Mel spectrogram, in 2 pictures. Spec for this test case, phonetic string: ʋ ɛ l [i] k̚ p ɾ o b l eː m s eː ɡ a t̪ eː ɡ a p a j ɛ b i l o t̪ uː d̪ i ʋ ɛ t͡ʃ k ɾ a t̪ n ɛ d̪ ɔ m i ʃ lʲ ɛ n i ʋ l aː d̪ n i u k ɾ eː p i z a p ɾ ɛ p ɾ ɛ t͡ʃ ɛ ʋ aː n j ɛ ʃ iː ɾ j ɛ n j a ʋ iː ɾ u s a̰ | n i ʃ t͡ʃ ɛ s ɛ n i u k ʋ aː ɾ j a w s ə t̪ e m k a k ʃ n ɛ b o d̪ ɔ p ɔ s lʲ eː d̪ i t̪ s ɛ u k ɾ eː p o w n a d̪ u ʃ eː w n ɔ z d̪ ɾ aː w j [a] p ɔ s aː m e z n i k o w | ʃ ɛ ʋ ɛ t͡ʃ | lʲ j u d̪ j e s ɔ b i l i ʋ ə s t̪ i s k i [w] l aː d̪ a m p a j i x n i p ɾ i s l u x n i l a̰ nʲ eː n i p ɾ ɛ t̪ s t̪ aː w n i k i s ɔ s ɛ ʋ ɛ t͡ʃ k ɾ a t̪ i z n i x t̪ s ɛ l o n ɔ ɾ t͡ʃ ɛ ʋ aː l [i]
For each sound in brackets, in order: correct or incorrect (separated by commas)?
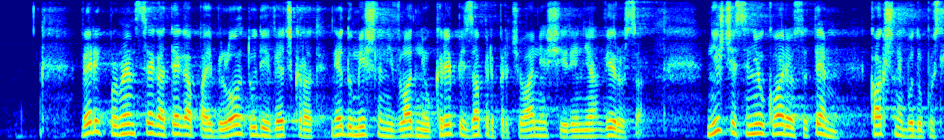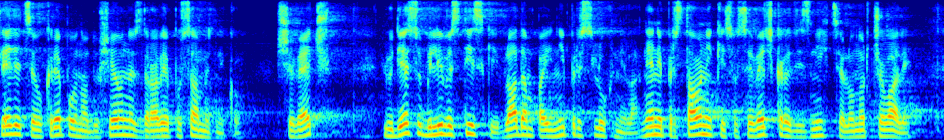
correct, incorrect, incorrect, correct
